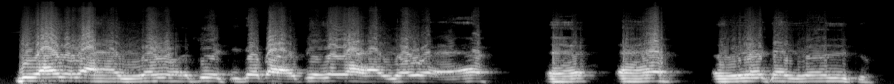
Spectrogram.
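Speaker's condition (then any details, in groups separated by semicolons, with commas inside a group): Cerebral palsy; from birth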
